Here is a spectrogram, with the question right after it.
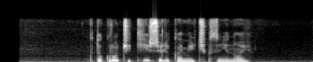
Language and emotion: Russian, neutral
